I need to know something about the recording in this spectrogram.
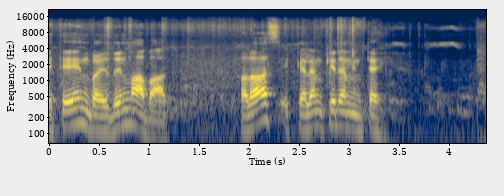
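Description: A pigeon coos softly close by.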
